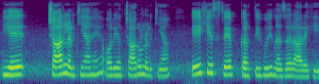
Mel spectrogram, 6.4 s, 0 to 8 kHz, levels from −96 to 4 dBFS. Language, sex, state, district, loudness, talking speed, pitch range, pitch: Hindi, female, Madhya Pradesh, Dhar, -18 LUFS, 150 wpm, 210-240 Hz, 225 Hz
